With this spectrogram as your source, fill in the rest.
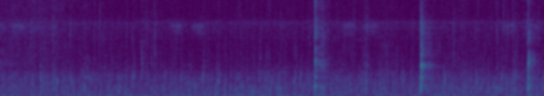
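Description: Okra cooks in a pot of bamboo shoot and white mushroom curry while being stirred. A soft, continuous simmering sizzle stays fairly quiet, broken by three sharp knocks of a utensil against the pot.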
